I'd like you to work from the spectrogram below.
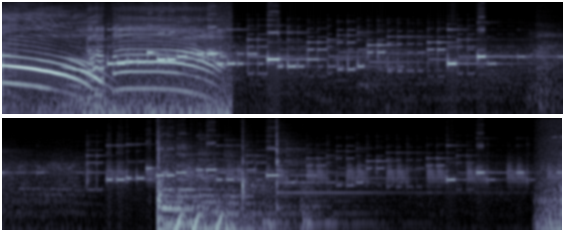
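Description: A mobile phone ringtone from a friend's call plays a bright, looping electronic melody, loud and close. Voices speak over the opening, and a second burst of talk comes partway through.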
